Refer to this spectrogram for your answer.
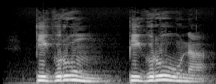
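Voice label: "pigrun pigruna", Ligurian dialect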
